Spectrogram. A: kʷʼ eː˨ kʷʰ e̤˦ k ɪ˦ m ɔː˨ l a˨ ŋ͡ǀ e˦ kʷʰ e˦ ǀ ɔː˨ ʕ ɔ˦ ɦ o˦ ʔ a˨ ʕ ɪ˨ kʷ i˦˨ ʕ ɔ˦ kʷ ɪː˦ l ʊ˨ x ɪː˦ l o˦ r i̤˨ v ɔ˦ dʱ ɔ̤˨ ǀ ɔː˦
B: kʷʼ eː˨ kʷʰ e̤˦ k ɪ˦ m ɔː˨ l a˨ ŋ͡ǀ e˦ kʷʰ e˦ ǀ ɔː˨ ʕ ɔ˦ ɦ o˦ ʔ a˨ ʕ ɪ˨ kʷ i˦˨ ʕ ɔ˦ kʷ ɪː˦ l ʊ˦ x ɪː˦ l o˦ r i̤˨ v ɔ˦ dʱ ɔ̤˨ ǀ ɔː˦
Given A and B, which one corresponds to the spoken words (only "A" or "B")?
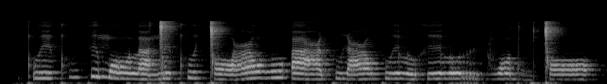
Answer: A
